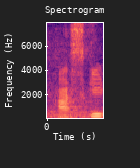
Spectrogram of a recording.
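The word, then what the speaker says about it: ASCII: name so it is SC text which is pronounced as aski text now I'll use the stat command to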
